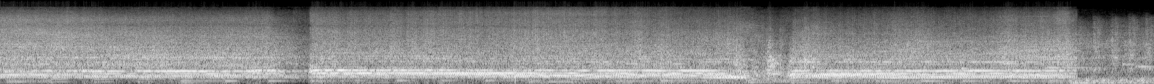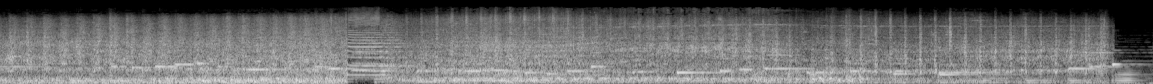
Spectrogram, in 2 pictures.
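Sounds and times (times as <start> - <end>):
steam locomotive whistle blasts: 0.0 - 10.8, 15.0 - 15.6
steam hissing: 0.0 - 15.0
rhythmic train rumbling: 0.0 - 22.9.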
